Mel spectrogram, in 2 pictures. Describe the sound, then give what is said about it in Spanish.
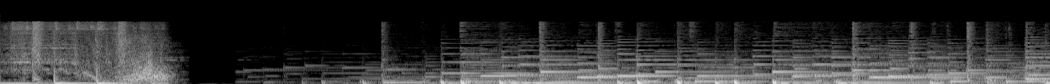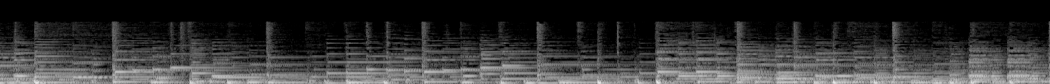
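A brief swooshing burst gives way to a short instrumental musical bridge on the radio program Momento Económico, dense and steady at a constant level from start to finish, with no voices. “Bueno, voy a hacer un breve puente musical y regresaremos.”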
